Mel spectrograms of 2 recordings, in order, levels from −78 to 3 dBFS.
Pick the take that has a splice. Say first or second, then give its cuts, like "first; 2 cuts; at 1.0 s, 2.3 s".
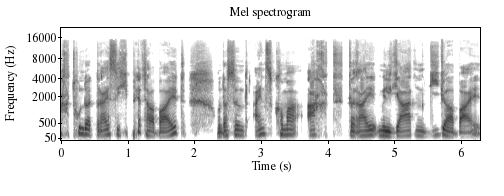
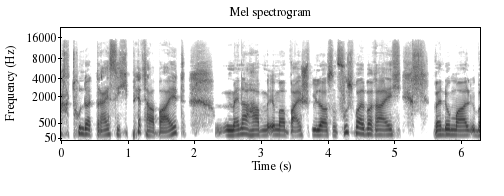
second; 1 cut; at 2.3 s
